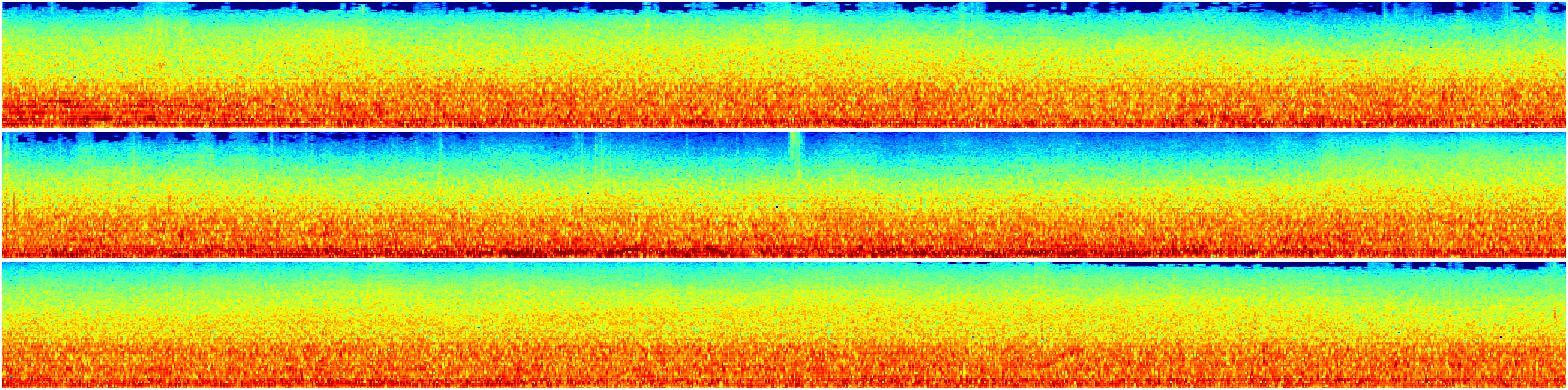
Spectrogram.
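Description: Steady city street traffic: a continuous wash of car engine and tyre noise, with a lower engine hum swelling and growing a little louder around the middle.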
